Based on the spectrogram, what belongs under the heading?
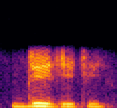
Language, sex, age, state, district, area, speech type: Urdu, female, 30-45, Delhi, South Delhi, urban, conversation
